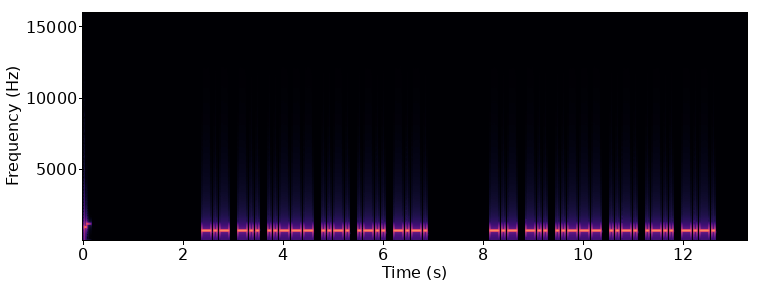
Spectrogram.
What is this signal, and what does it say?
Morse code, heard as a keyed tone, about 20 wpm, 700 Hz. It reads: KD2FLC KD2FLC
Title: USA Call Signs - 6 Characters - Repeated 2x - 20wpm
